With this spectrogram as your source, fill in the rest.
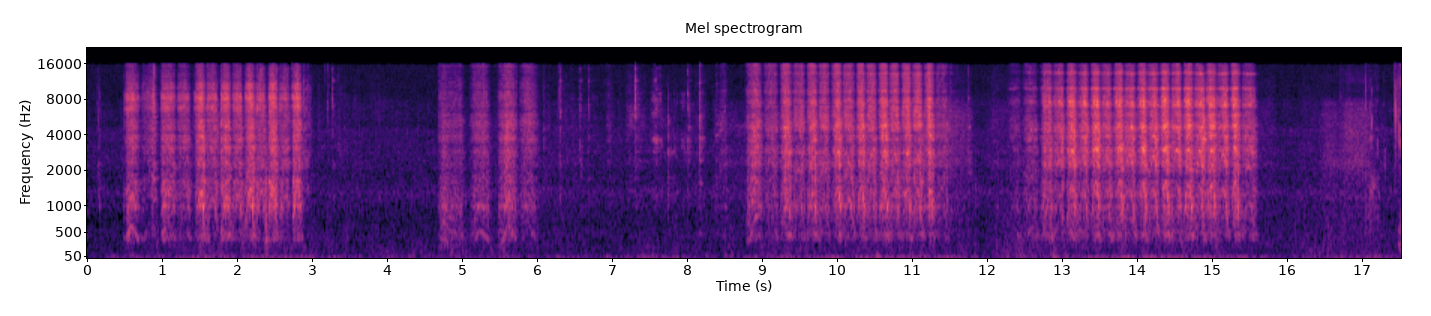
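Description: A hand saw cuts through metal spoons being made into pendants. It comes in three long bursts of rapid, rasping back-and-forth strokes, close and steady, with short pauses between them.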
